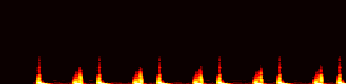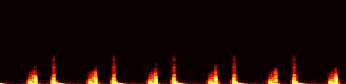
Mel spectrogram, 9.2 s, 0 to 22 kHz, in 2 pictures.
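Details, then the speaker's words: Patient with mild aortic stenosis: regular heartbeat about 75 a minute with a crisp, high-frequency click just after the first sound, an aortic ejection sound. "sound the following example was was taken from a patient with mild aortic stenosis"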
